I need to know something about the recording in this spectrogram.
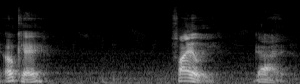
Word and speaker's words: Filey: Filey rhymes with Riley. Okay. Filey, got it. Filey Bay.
